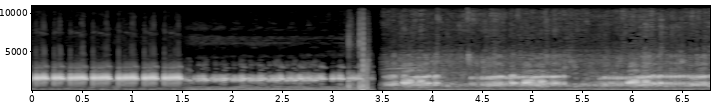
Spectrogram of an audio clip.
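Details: Frogs in rice fields call in a chorus of rapid, pulsed croaks and buzzy trills.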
